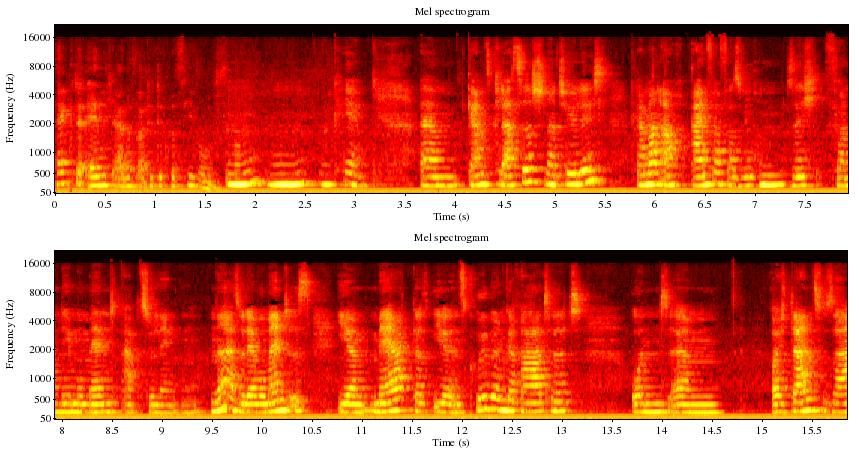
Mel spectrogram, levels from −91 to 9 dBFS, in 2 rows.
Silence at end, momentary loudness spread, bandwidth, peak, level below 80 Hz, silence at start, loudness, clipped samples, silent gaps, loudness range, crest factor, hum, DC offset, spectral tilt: 0 s; 13 LU; 16 kHz; 0 dBFS; -40 dBFS; 0 s; -16 LUFS; under 0.1%; none; 4 LU; 16 dB; none; under 0.1%; -5 dB/octave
